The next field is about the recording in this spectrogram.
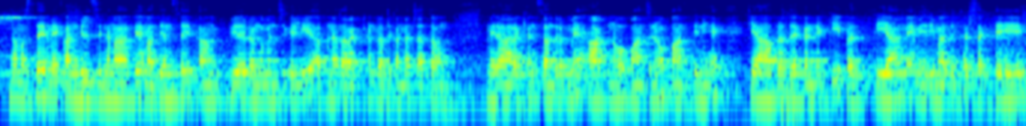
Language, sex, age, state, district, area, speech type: Hindi, male, 18-30, Madhya Pradesh, Seoni, urban, read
